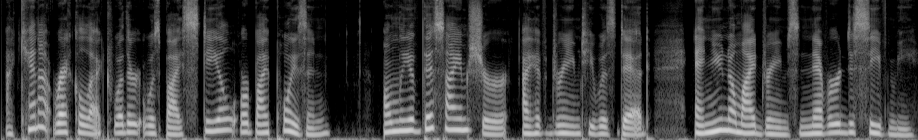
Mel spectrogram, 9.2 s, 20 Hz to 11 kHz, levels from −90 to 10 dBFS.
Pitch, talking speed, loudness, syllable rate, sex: 195 Hz, 205 wpm, -17 LUFS, 5.1 syllables/s, female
